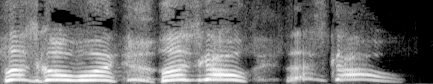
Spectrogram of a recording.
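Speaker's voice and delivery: mock very high, loud, hyped-up excited cheering. Echoing the other person's sudden outburst back at them, imitating an excited freak-out. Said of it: "You went".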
